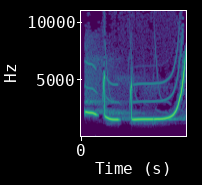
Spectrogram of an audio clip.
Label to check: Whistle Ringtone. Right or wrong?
Right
